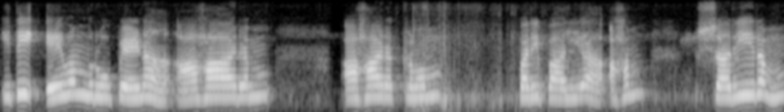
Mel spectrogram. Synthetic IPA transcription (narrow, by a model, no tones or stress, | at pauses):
it̪ieːʋɐmɾuːpeːɳɐaːɦaːɾɐm | aːɦaːɾɐkɾɐmɐm | pɐɾipaːljɐɐɦɐm | ʃɐɾiːɾɐm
